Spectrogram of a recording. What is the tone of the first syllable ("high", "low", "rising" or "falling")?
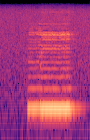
high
